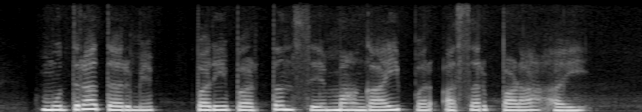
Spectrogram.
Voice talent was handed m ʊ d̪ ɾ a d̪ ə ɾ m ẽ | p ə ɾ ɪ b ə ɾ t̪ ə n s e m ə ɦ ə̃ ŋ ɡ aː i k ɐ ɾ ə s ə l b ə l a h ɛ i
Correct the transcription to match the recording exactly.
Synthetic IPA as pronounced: m ʊ d̪ ɾ a d̪ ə ɾ m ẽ | p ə ɾ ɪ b ə ɾ t̪ ə n s e m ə ɦ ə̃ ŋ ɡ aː i p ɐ ɾ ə s ə ɾ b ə ɽ a h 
